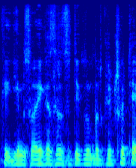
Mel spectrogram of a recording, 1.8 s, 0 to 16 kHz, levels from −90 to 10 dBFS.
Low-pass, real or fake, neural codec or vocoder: 14.4 kHz; fake; vocoder, 44.1 kHz, 128 mel bands, Pupu-Vocoder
